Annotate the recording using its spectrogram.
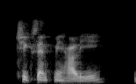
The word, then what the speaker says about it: Csikszentmihalyi: And then there's Csikszentmihalyi. Wait, did I say his name right? – Close enough. Csikszentmihalyi, yeah.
